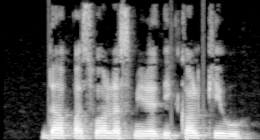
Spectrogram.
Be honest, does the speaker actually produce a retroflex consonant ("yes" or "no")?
no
